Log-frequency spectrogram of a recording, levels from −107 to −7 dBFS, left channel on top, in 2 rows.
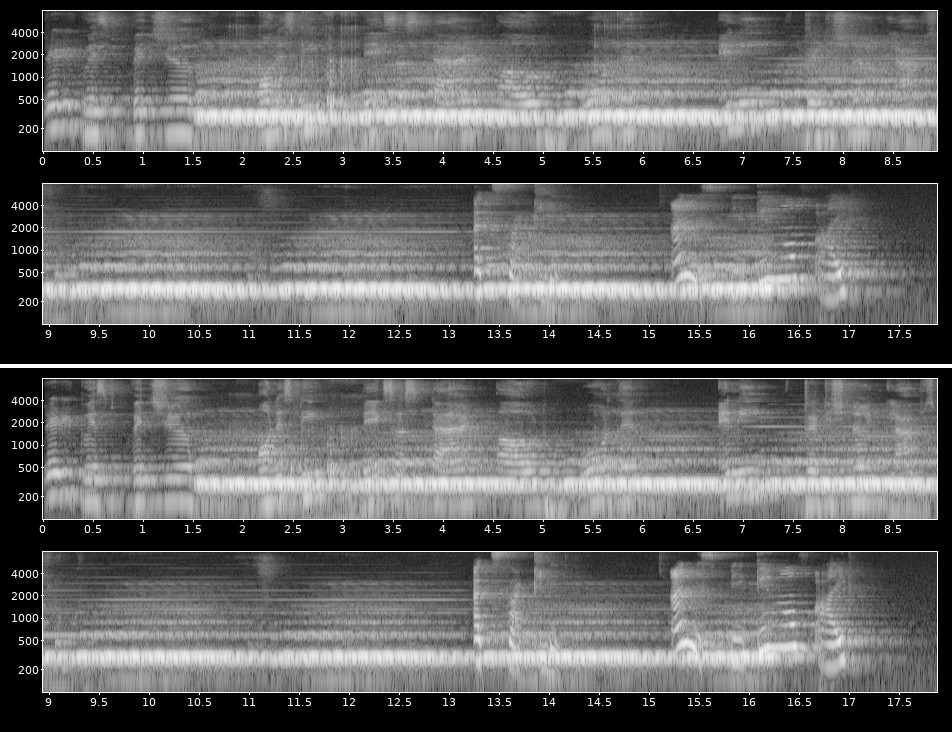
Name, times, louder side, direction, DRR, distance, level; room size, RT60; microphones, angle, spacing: voice 1, 0.0-1.5 2.1-6.0 6.7-7.2 7.6-9.4 11.1-11.2, right 1 dB, 60° right, 2 dB, 1.9 m, -34 dB
sound 1, 1.5-16.3, left 2 dB, 15° left, 0.8 m, -22 dB
Purr, 1.6-6.4 7.0-7.5 7.7-8.9 9.3-11.4 11.7-13.0 13.2-13.6 14.2-14.5, left 2 dB, 75° left, 1.4 m, -43 dB
Wind instrument woodwind instrument, 6.6-13.2, right 2 dB, 80° right, 3.4 m, -46 dB
voice 2, 13.2-14.1 15.2-17.1, right 4 dB, 35° right, 8 dB, 0.4 m, -26 dB
15.0 x 14.0 x 3.4 m, 1.4 s
head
